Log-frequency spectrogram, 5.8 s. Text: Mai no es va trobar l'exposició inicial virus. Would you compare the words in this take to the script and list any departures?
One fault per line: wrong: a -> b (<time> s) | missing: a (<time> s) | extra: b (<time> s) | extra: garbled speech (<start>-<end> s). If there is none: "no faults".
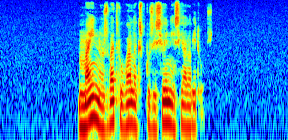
no faults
